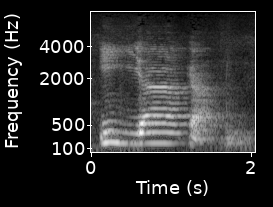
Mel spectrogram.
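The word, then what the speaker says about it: إِيَّاكَ: Contoh, iyyaka. Ini tasydid. Kau hilangkan tasydidnya, maka kau dianggap menghilangkan satu huruf dari surah Al-Fatihah.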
